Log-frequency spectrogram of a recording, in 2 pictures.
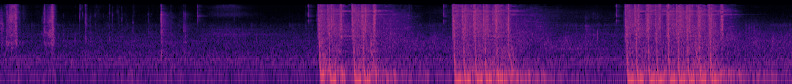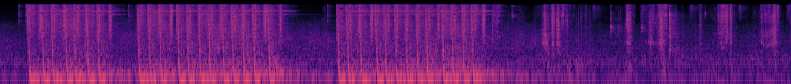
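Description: Rapid bursts of automatic gunfire from a quick-firing gun in Valorant, five or six loud, separate strings of shots of a second or two each, broken by short quiet gaps, with no voices.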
